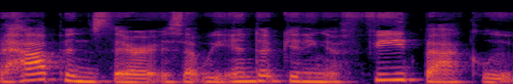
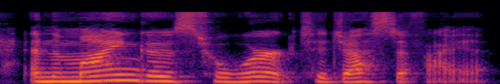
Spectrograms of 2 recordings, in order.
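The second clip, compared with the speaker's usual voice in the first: ordinary delivery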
